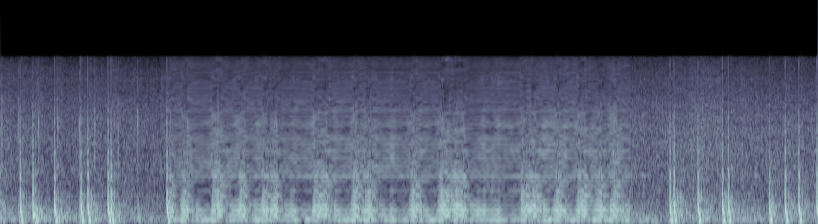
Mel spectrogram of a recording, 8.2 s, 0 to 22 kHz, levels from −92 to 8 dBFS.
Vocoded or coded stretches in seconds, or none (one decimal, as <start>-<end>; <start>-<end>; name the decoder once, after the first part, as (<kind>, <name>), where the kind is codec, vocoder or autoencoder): 1.7-6.3 (vocoder, HiFi-GAN)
